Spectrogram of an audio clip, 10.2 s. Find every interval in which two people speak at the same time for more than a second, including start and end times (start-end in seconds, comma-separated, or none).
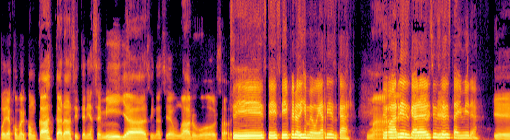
7.6-9.0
